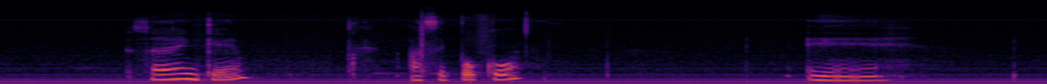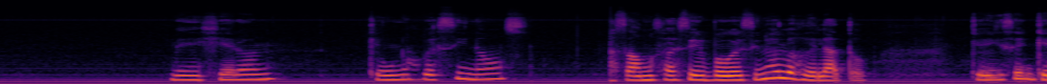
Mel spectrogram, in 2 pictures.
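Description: A young woman talks calmly and close into a small microphone, in short bursts with pauses.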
